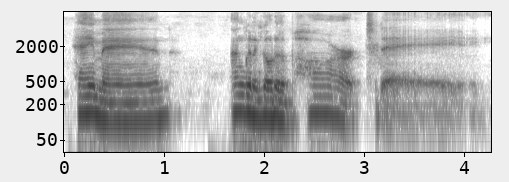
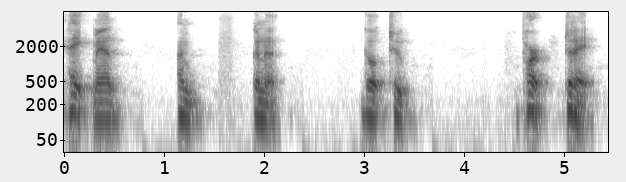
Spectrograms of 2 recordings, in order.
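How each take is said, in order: First: It is said smoothly, words flowing together. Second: It is said choppily, words cut apart.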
